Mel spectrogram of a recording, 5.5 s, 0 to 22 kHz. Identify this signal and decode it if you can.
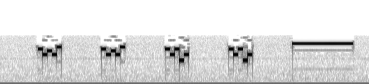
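Five-tone selective call (ZVEI), heard as quick runs of five tones, tones of about 70 ms. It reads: 85759 85759 85825 85825
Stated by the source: ZVEI five-tone selective call received on an SDR.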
